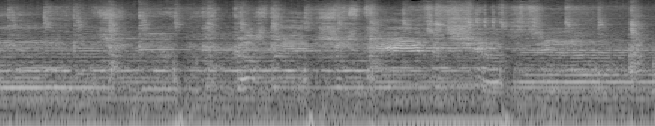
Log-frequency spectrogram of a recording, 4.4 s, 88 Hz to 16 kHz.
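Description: A pop song with heavy bass playing loud through a Noema 300ГДН39-4 subwoofer in a bass-reflex box, recorded in the room. The deep bass runs steadily under the melody and swells for a moment past the middle.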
